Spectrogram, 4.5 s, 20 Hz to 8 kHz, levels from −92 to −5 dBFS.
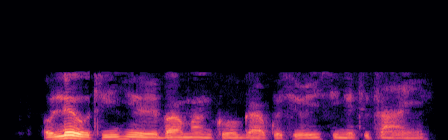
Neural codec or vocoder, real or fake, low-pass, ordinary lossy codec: codec, 44.1 kHz, 7.8 kbps, Pupu-Codec; fake; 7.2 kHz; AAC, 16 kbps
